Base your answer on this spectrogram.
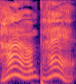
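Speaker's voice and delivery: high, eager character voice. Doing the Pat voice, said to sound like Zach Galifianakis: Zach Galifianakis voice. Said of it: "That sounds exactly like him".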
